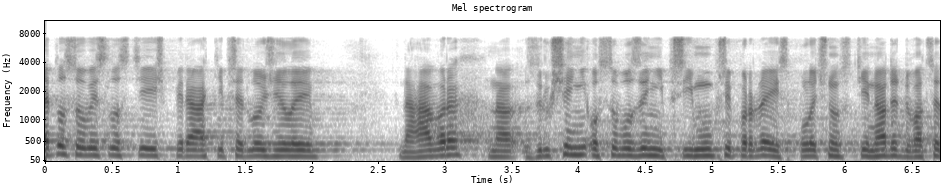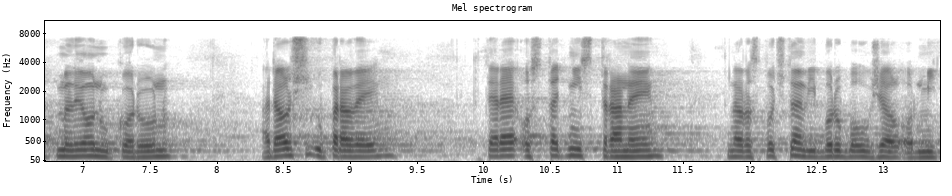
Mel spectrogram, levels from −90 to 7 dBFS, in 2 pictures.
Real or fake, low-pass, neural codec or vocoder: real; 7.2 kHz; none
